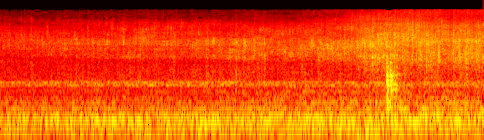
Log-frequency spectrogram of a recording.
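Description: Food sizzling steadily, a crackling hiss that grows louder over the last second and a half.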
